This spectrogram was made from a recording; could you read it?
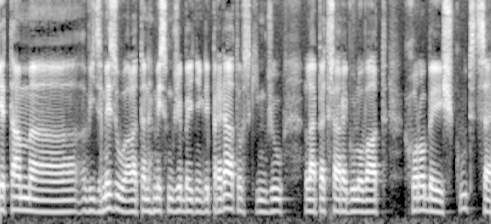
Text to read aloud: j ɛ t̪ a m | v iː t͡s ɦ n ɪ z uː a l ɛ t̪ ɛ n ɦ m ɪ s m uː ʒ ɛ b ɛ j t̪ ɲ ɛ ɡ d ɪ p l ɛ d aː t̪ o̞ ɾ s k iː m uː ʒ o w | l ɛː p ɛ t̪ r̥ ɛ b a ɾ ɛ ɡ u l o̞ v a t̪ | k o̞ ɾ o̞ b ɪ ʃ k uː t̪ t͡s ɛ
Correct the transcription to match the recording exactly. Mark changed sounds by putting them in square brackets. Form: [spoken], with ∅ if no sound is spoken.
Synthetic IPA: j ɛ t̪ a m | v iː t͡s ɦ [m] ɪ z uː a l ɛ t̪ ɛ n ɦ m ɪ s m uː ʒ ɛ b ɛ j t̪ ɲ ɛ ɡ d ɪ p [ɾ] ɛ d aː t̪ o̞ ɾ s k iː m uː ʒ o w | l ɛː p ɛ t̪ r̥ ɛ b a ɾ ɛ ɡ u l o̞ v a t̪ | [x] o̞ ɾ o̞ b ɪ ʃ k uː t̪ t͡s ɛ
